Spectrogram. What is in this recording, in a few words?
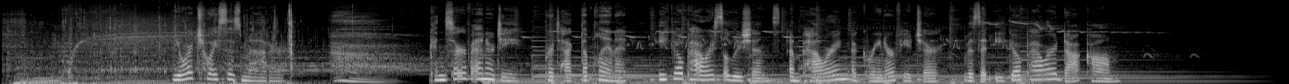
Radio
